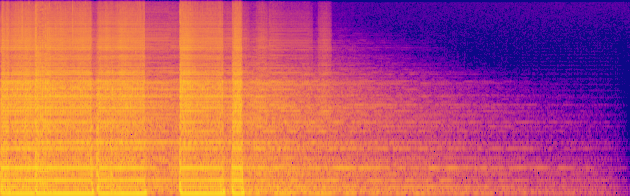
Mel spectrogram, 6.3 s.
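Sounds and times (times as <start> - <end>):
stage amplifier: 0.0 - 4.4.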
